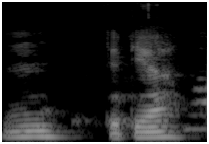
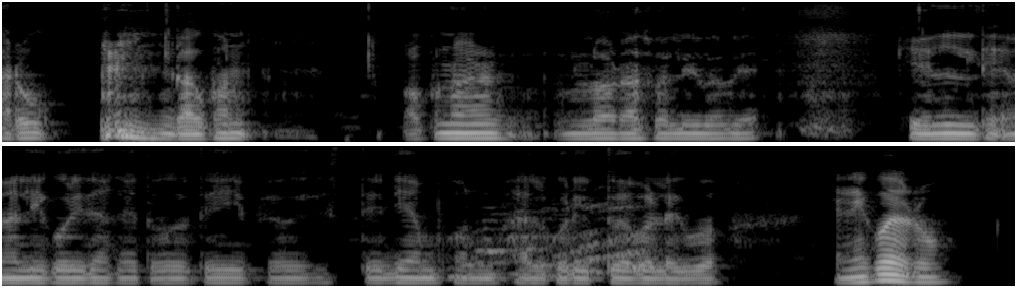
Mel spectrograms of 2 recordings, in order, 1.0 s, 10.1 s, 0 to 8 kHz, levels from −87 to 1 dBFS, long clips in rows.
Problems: background sounds at intervals, background conversations at intervals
